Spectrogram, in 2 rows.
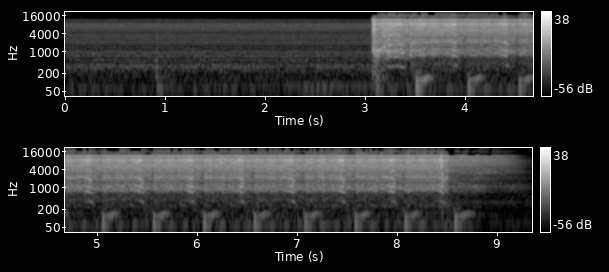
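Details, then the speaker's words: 1991 Honda Civic hatchback EF ED6 compression test: fuel disabled, all spark plugs out; steady fast starter whirr with even compression bumps about three per second, engine spinning over without firing. "As you're listening on the compression stroke, you'll hear it bump. Make sure you disable your fuel system and remove all the spark plugs."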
